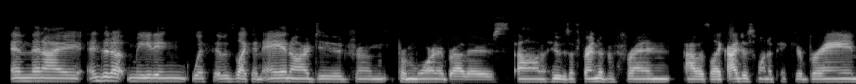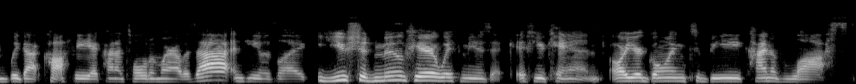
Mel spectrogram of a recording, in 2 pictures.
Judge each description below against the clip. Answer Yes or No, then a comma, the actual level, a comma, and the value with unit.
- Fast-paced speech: Yes, fast, 240 wpm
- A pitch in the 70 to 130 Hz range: No, medium, 140 Hz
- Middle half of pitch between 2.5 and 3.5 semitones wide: Yes, average, 2.8 semitones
